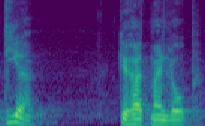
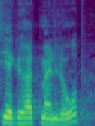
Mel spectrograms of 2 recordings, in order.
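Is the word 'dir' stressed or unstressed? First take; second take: stressed; unstressed. First: The word 'dir' carries the main stress. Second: The word 'dir' carries no special stress. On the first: Praise belongs to God and to no one else. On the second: The sentence simply states that praise belongs to God.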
